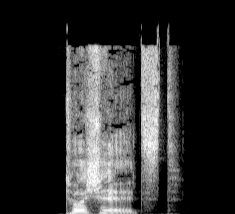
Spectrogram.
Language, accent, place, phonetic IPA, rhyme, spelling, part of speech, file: German, Germany, Berlin, [ˈtʊʃl̩st], -ʊʃl̩st, tuschelst, verb, De-tuschelst.ogg
- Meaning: second-person singular present of tuscheln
